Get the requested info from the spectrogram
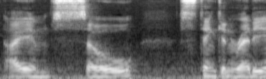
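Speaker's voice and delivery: normal talking voice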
